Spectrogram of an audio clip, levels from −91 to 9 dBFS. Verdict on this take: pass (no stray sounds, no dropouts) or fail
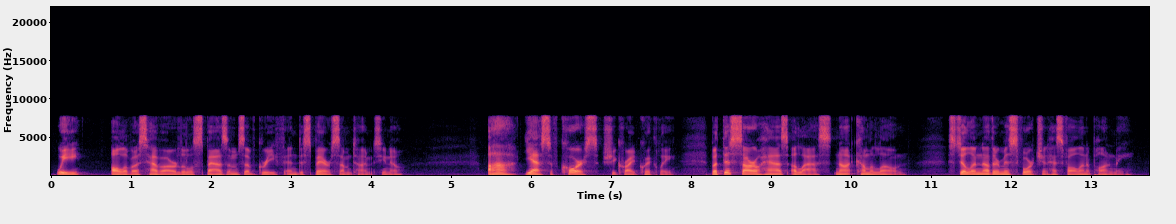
pass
